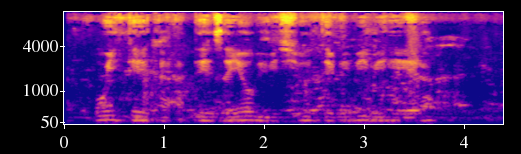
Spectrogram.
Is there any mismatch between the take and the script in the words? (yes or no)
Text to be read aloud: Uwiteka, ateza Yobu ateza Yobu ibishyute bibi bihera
yes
